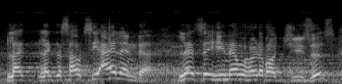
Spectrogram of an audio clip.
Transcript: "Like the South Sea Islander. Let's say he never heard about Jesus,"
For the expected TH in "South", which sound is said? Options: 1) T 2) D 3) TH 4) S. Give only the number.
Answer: 1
